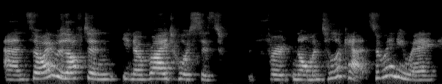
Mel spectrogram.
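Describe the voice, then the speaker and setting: A woman's voice: a little high, animated, normal speed, pushed and bright, poor audio. A middle-aged woman with an English accent, casually telling her own story as an interview guest. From England. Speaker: webinar guest, riding clinician and horse trainer.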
